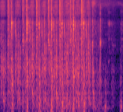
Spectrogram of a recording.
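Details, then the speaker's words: Enfield diesel engine with suspected excessive compression or hydro lock; cranked as fast as possible before release. A few slow, uneven thumps stall abruptly and fall silent: cranking no-start, engine stops dead on compression. "Oh, that's still stopping dead. That is really bizarre. I mean, I'm going as fast as I can with it before I release it."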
